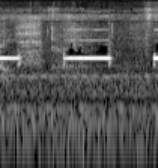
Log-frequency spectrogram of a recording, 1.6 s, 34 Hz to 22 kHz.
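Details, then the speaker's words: Lexus SC430 memory seat reset after battery disconnection, seat moving back: steady repeating high beep about twice a second over soft motor hum, like a backup alarm; normal memory-seat initialization. "It's the craziest thing, but can you hear that? It beeps like you're backing up a dump truck near a school zone to make sure the kids are okay."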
